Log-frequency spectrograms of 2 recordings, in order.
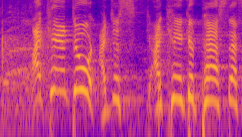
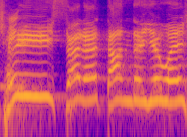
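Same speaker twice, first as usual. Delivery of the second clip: mock priest; slower than usual. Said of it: "speaking in Old English".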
